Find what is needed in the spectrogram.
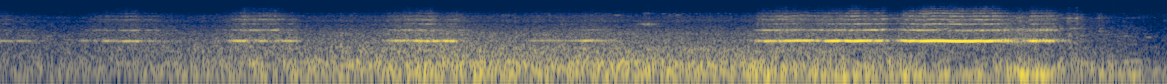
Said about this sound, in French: Malheureusement, comme ils le craignaient tous, le train, pourtant parti sur une belle lancée sans arrêt jusqu'à Saint-Pancras, freina brusquement jusqu'à s'arrêter en plein No Man's Land, en plein sur un haut pont transversant un abîme abrupt.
